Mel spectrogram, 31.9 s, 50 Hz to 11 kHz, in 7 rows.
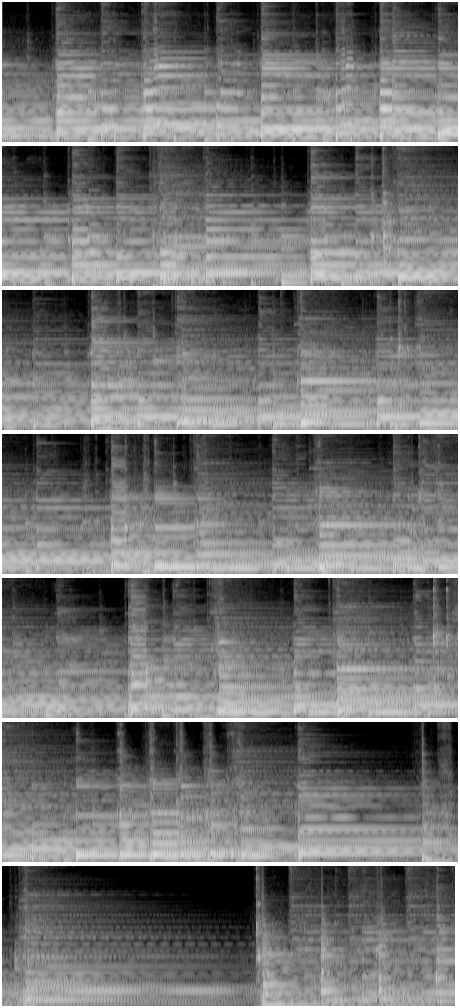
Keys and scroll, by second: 2.4 Delete, 5.3 ctrl+d, 10.4 ctrl+t.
